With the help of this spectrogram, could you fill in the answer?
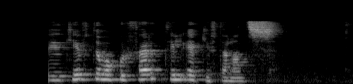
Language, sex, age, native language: Icelandic, female, 60-69, Icelandic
